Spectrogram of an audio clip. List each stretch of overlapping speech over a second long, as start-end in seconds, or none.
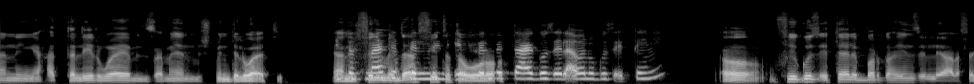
3.4-5.1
